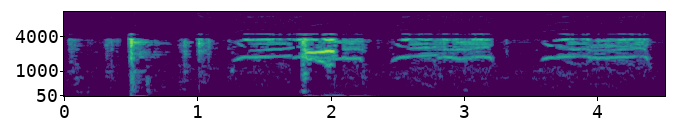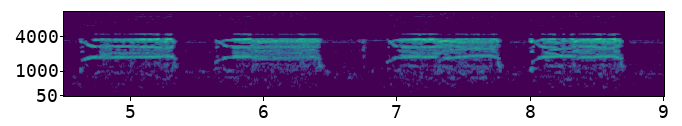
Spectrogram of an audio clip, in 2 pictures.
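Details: Male peregrine falcon at the PGE Toruń site, Poland, arriving with another food delivery, 7 May 2022: harsh, grating, wailing calls, each under a second long and repeated about once a second, after a few knocks and scrapes.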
